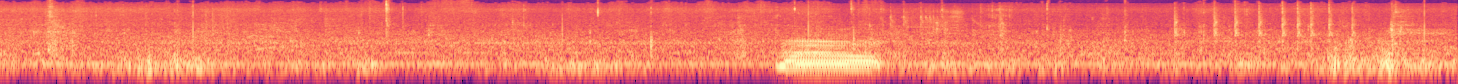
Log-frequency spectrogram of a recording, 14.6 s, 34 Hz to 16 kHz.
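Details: Cow lowing in a traditional English cattle yard on a winter afternoon, after the calves were separated from their mothers; one deep, steady moo of about a second stands out over a constant low hum, faint shuffling and scattered clicks. Recorded with a matched pair of Rode M5 microphones.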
